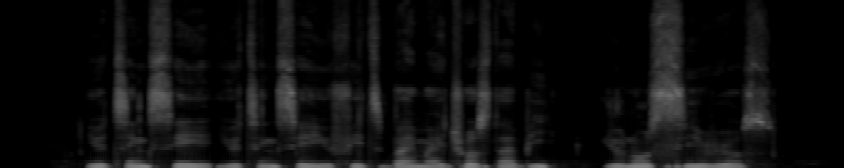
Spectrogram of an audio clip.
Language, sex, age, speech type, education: Nigerian Pidgin, female, 15-29, spontaneous, tertiary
